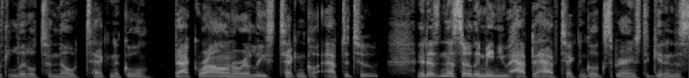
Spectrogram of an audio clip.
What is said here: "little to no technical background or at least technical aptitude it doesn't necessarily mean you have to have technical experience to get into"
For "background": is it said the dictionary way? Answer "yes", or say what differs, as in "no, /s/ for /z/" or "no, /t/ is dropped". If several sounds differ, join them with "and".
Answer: yes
